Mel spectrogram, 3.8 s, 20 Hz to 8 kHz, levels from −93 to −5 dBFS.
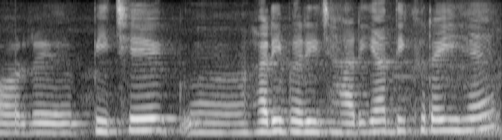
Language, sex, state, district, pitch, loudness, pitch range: Hindi, female, Bihar, Muzaffarpur, 220 Hz, -24 LUFS, 200-240 Hz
